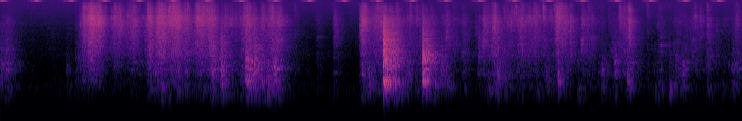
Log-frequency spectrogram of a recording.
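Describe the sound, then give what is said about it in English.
Tea boxes and packets being put back into a kitchen cupboard, heard as a string of soft knocks, rustles and wooden thumps, with a louder clunk partway through. “So now I'm putting all the tea and stuff back in the cupboard from which I just removed it.”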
